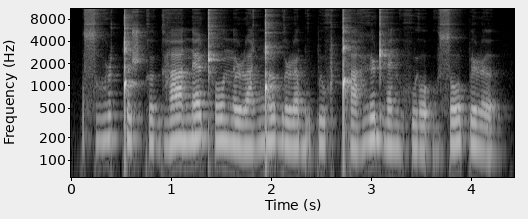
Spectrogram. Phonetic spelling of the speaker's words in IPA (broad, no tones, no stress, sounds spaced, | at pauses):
s ɔ̤ ɭ ǃ ɨ ʃ k ɵ ɡʱ a n ɛ ʈʰ o n ɵ ɭ a ŋ͡ǃ ɵ ɡ ɵ ɭ ɐ b u p ɨ xʷ ǃʰ a ɦ ɨ ɖʱ ɛ n ɔ̤ xʷ j o ʔ o̤ s o p ɨ ɭ ə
